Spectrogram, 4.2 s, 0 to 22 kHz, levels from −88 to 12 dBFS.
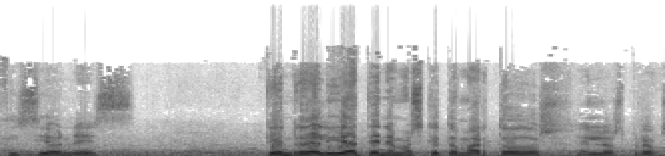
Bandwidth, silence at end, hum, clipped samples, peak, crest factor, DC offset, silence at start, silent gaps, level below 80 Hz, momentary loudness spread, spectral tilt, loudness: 16 kHz; 0 s; none; 0.4%; 0 dBFS; 10 dB; 0.3%; 0 s; none; -26 dBFS; 18 LU; -4.5 dB/octave; -10 LUFS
